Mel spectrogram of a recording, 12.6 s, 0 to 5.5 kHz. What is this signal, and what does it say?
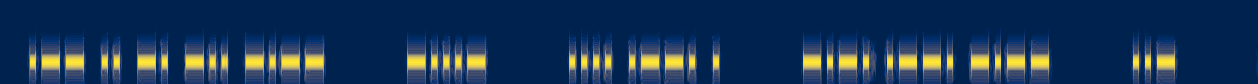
Morse code, heard as a keyed tone, about 20 wpm, 700 Hz. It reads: WINDY <BT> HPE CPY U
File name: UK MASTER QSOs TRAINING / 20WPM / UK MASTER QSOs 0011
